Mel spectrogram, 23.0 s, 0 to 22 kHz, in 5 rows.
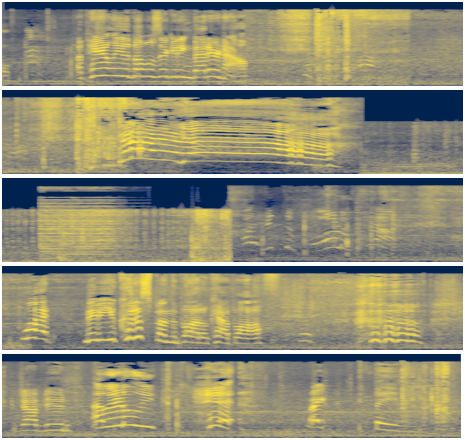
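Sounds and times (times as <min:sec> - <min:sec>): child shouting: 0:00.2 - 0:00.5, 0:05.8 - 0:07.8.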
